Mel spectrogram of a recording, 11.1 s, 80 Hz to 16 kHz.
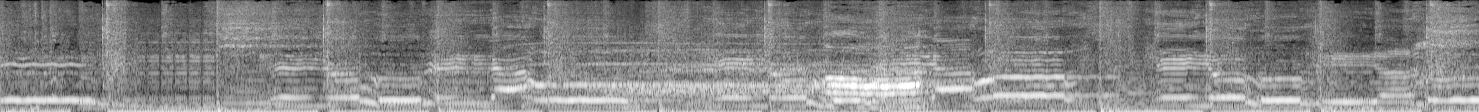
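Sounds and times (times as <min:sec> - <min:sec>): band accompaniment: 0:00.8 - 0:11.0
woman singing: 0:05.8 - 0:08.1.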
